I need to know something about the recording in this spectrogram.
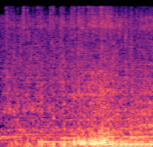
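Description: The engine of a canopied motorcycle riding along Chengui Road in Guiyu town, Chaoyang district, Shantou, Guangdong, China, on an early morning in light drizzle, drones steadily, its low, buzzing hum growing slightly louder and rougher partway through, with a faint hiss of traffic noise behind it and no voices.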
